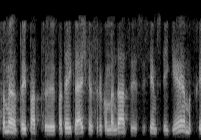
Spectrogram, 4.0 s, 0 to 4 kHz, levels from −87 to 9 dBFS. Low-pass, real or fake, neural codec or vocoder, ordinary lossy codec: 3.6 kHz; fake; codec, 16 kHz in and 24 kHz out, 1 kbps, XY-Tokenizer; MP3, 32 kbps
